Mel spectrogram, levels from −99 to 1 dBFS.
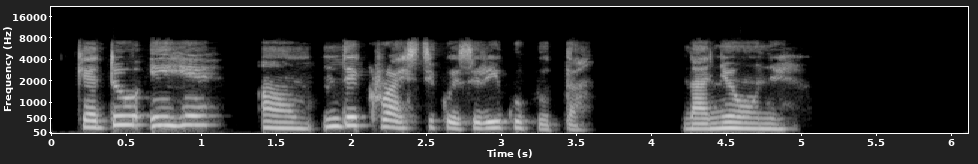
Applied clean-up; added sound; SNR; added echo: neural mask model Resemble Enhance denoiser.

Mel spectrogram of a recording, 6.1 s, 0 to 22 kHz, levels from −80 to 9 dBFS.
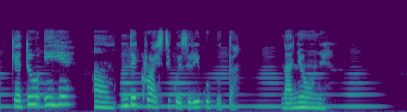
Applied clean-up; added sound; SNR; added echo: none; Wind instrument, woodwind instrument; 10 dB; none.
